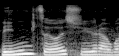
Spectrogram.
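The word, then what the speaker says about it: 林则徐: 동신은 아시죠네 그 임칙서 그 중국 발음으로 린즈 쉬라고 하는데요 이분이 중국이 그 서양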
